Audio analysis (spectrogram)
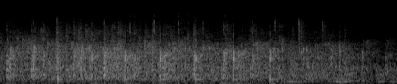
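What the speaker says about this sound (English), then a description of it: "Let's give them all a round of applause." Steady round of applause from an audience at a formal announcement event, dense continuous clapping at moderate level that tapers slightly toward the end, with faint voices underneath.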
